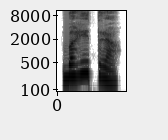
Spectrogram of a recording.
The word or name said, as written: ಬಾಹಿತ್ರ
